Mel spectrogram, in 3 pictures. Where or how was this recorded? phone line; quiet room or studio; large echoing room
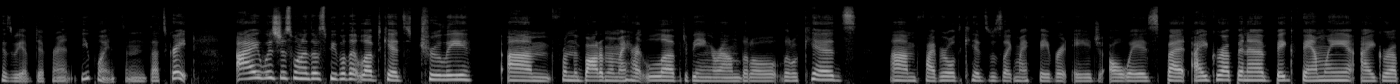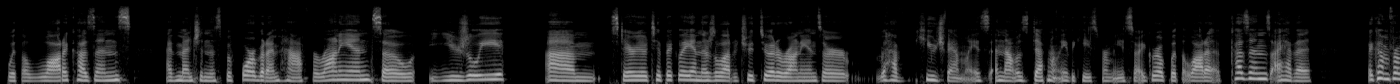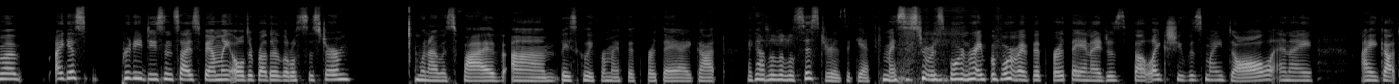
quiet room or studio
